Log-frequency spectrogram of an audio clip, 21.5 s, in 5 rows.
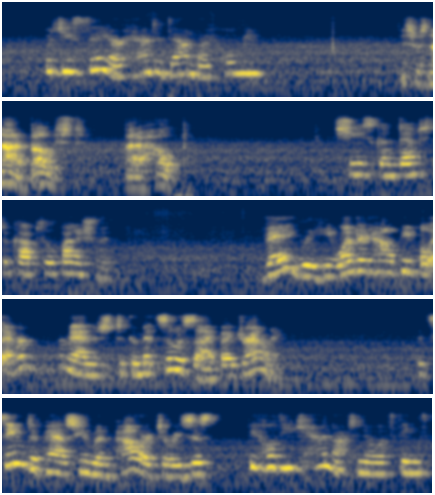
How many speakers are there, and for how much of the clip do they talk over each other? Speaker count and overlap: four, no overlap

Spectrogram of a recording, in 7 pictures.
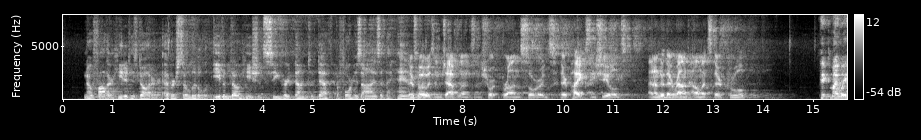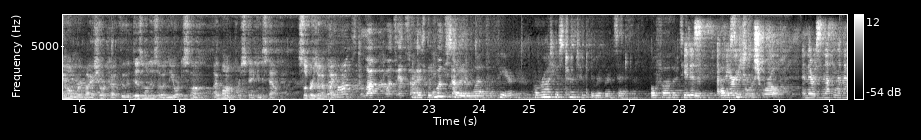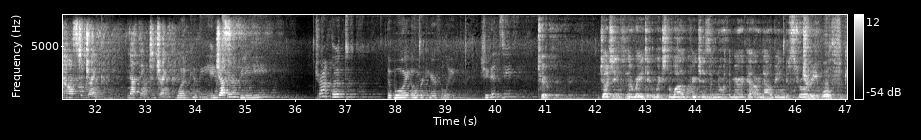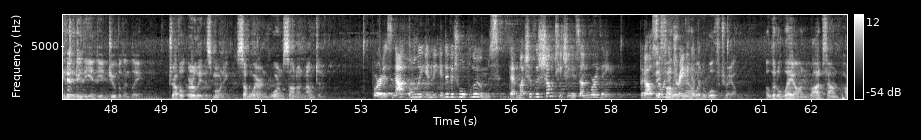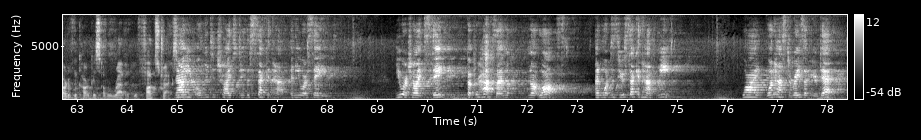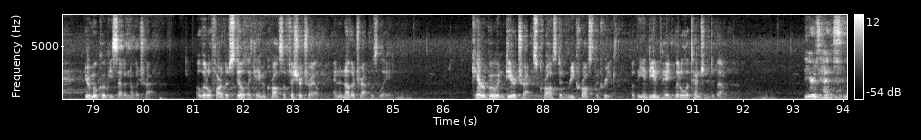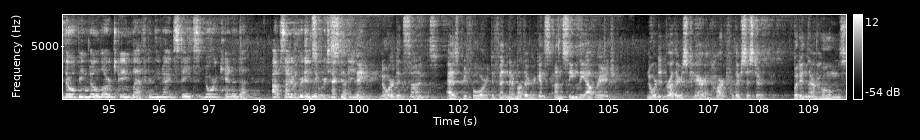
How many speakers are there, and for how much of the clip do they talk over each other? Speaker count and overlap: ten, about 8%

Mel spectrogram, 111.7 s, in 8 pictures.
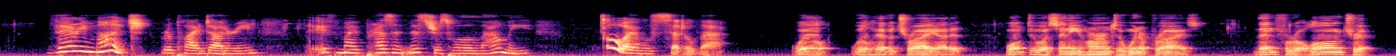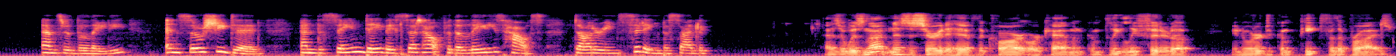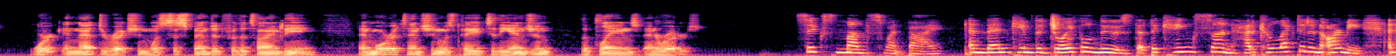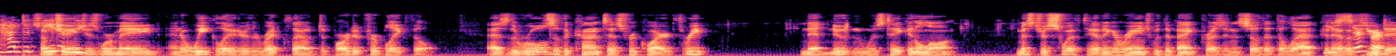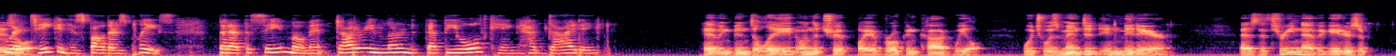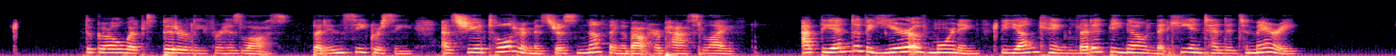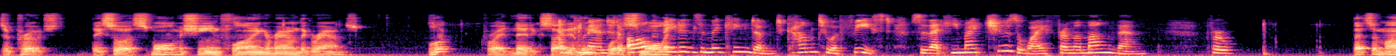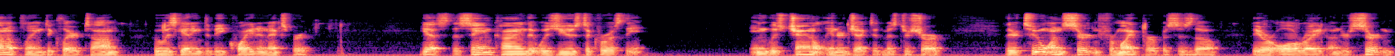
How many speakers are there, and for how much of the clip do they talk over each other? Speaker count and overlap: two, about 3%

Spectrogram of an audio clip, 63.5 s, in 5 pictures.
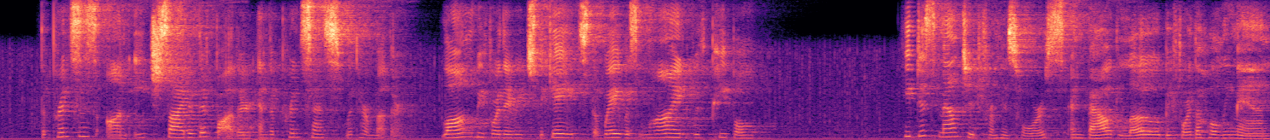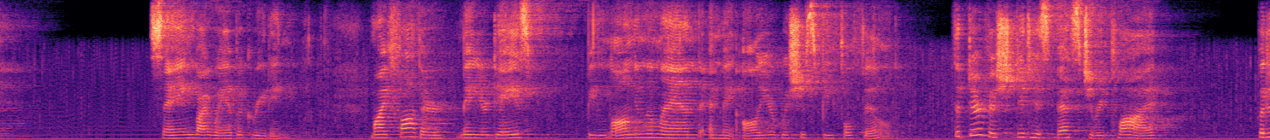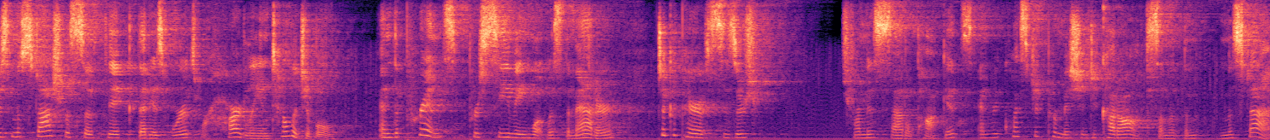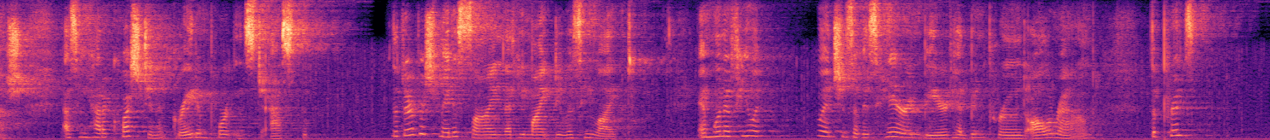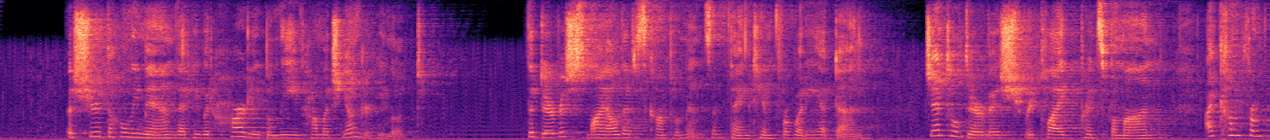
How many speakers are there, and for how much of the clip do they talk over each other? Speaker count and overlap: one, no overlap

